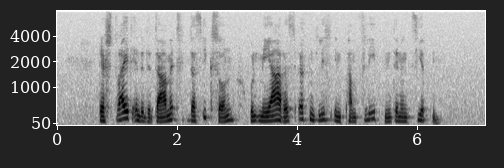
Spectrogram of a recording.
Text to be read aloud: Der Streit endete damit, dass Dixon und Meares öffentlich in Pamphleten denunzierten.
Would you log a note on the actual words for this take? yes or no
no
